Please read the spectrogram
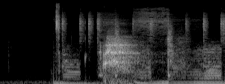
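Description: After a short quiet pause, someone takes a sip of water from a glass: a brief wet slurp with breathy mouth sounds around it and no talking.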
